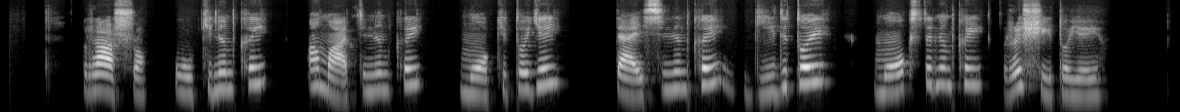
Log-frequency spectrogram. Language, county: Lithuanian, Vilnius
